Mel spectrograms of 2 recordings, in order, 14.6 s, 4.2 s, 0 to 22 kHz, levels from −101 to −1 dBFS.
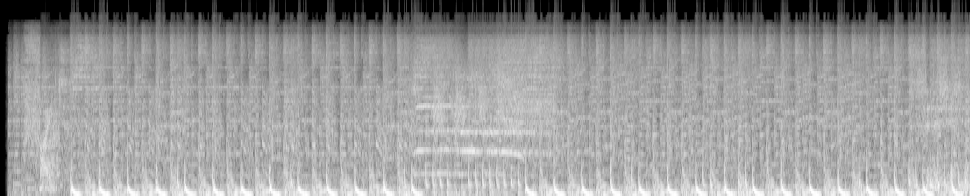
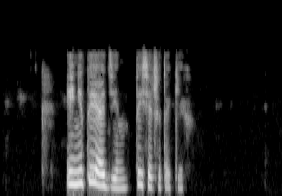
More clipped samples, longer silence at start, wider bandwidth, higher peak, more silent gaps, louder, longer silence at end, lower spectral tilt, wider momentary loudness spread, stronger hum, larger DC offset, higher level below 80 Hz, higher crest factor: first, 0.4% vs under 0.1%; second, 0.1 s vs 1 s; first, 13.5 kHz vs 7.8 kHz; about the same, 0 dBFS vs -2 dBFS; neither; first, -9 LUFS vs -18 LUFS; second, 0 s vs 1.5 s; about the same, -4.5 dB/octave vs -4 dB/octave; second, 2 LU vs 17 LU; neither; neither; first, -12 dBFS vs -64 dBFS; second, 8 dB vs 20 dB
